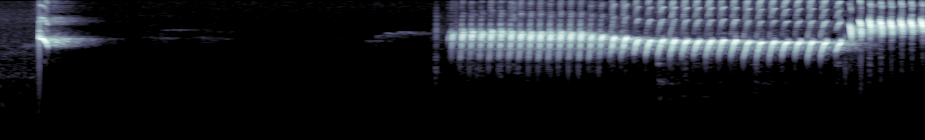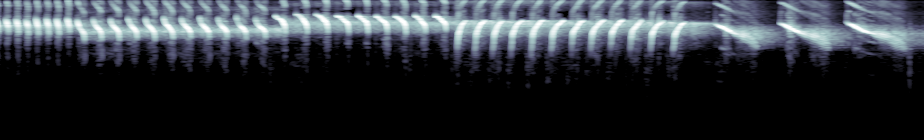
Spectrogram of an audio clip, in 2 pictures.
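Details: Canary song played as a singing lesson for other canaries, not a nightingale: after a short chip and a pause, long rapid trills at steady pitch, stepping higher through several tours, ending in quick falling whistles.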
